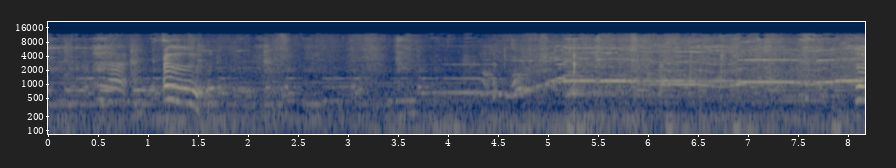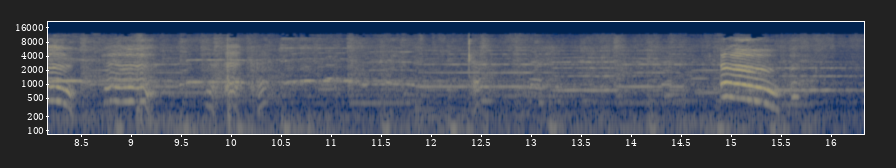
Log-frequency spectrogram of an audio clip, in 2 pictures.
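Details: Infant girl after tummy time, wanting to be held: intermittent fussy cries and whimpers over background music and adult talk; infant crying.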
